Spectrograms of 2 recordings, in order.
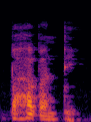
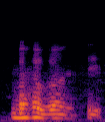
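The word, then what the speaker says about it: भवन्ति: The way it's actually pronounced in the third plural is Bhavanti. Bhavanti.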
